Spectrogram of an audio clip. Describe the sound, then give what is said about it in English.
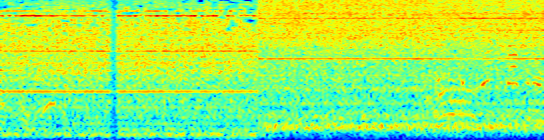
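A helicopter engine runs loud in a steady, unbroken roar whose tone shifts abruptly partway through, with indistinct voices mixed into the noise. “It's just the helicopter going.”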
